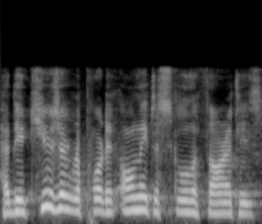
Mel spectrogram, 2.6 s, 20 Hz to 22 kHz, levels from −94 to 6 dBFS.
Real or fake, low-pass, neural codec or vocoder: fake; 7.2 kHz; codec, 44.1 kHz, 3.4 kbps, Pupu-Codec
